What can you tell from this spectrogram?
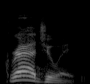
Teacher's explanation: Again, blending the D and U sounds together.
